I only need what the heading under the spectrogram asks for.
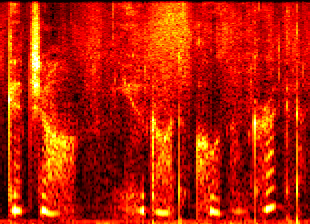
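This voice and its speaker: Slow whispered role-play, softly spoken woman. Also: medium pitch, rough recording. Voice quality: breathy unvoiced whisper. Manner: slow, gentle, soothing encouragement. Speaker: ASMR performer playing a clinic examiner.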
